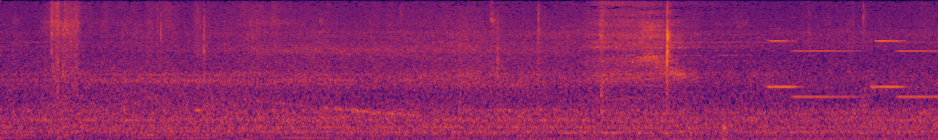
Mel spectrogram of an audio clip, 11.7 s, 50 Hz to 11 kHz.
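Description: JR 211 series 5000 electric multiple unit running along the line, heard aboard: a steady rumble of wheels on rail with the traction motors under field-added excitation control. A few short ringing tones repeat near the end.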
